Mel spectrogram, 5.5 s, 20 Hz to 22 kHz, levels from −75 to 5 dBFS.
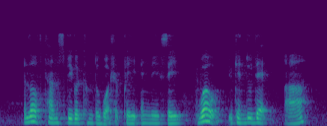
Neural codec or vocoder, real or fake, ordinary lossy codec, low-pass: codec, 16 kHz in and 24 kHz out, 1 kbps, XY-Tokenizer; fake; none; 7.2 kHz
